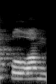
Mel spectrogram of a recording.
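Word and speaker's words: poem: आपको ये बता दूं कि it should not be pronounce as पोम, ऐसे नहीं प्रोनाउंस करते हैं, इट्स पोअम, ठीक है, पोअम प्रोनाउंस करते हैं।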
